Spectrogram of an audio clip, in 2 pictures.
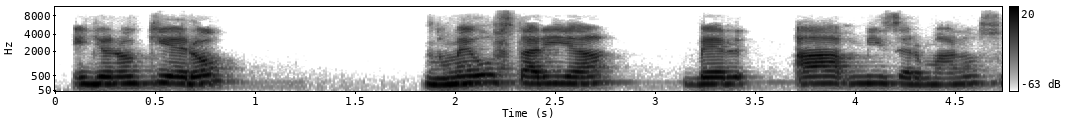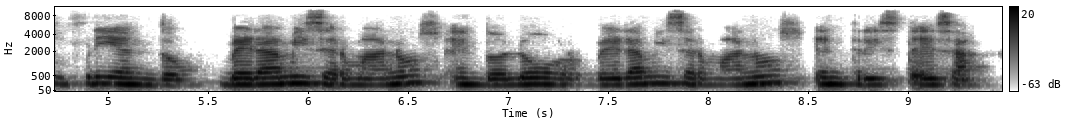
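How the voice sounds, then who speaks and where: A woman's voice: a little high, level tone, unhurried. A woman giving a spiritual master class, speaking earnestly and reflectively from her own experience. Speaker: spiritual teacher.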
